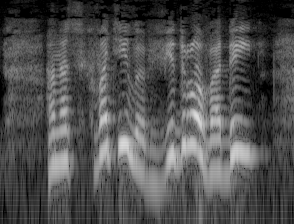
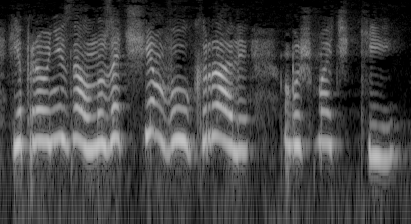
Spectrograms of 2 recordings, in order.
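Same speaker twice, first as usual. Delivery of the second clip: timid apology in a higher voice; little girl voice; 7 semitones higher than usual. Acted. Ellie apologises to witch. (робкий голосок девочки)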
